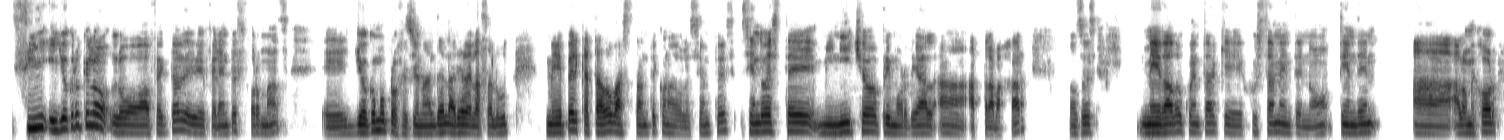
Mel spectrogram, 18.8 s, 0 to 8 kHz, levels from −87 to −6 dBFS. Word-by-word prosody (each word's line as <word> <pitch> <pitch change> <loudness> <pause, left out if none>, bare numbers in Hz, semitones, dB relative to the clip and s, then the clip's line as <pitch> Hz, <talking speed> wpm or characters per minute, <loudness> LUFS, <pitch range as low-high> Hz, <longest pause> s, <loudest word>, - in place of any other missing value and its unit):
Sí, 185 +1 +4
y 150 -1 +4
yo 170 +2 +5
creo 210 +3 -1
que 230 - 0
lo 215 -4 +4
lo 115 -2 +2
afecta 125 +6 -3
de 145 -6 0
diferentes 110 +3 -5
formas. 110 0 -6 0.4
Eh, 100 +1 -4
yo, 120 +1 +4
como 150 0 +2
profesional 110 +1 -1
del 120 +2 +3
área 120 +1 +4
de 115 -1 +4
la 105 -1 +1
salud, 110 +3 -3 0.5
me 120 0 +2
he - - +1
percatado 135 -2 +3
bastante 120 -1 -1
con 125 - -7
adolescentes, 115 +6 -8
siendo 130 0 +1
este 140 -1 +3
mi 115 0 -1
nicho 135 +2 +2
primordial 110 -1 0
a 110 -5 -4
a - - -3
trabajar. - - -2 0.5
Entonces, 125 +3 -5 0.5
me 120 0 +5
he - - +5
dado 125 +2 +4
cuenta 130 +1 -4
que 110 -3 -6
justamente, 120 -2 -5
¿no?, 100 +3 -8
tienden 120 +1 -1 0.4
a 110 -1 +1
a - - -1
lo 115 0 0
mejor, 130 +4 +2
120 Hz, 150 wpm, -22 LUFS, 110-130 Hz, 0.5 s, yo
